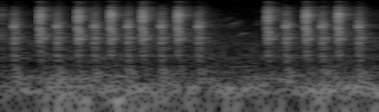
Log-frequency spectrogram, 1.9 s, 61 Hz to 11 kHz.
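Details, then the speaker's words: Tao Tao 110cc mini ATV. Sharp light clicks in quick bursts of about six per second with no cranking: starter clicks but won't turn over. Owner suspects a dead battery, not confirmed. "Now it's clicking. Alright, so that's going to tell me two things. Either the battery is shot, which I think that's actually what it is, or something else."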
